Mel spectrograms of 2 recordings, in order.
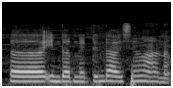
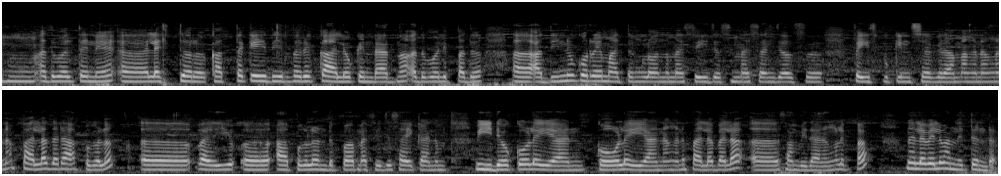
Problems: none marked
